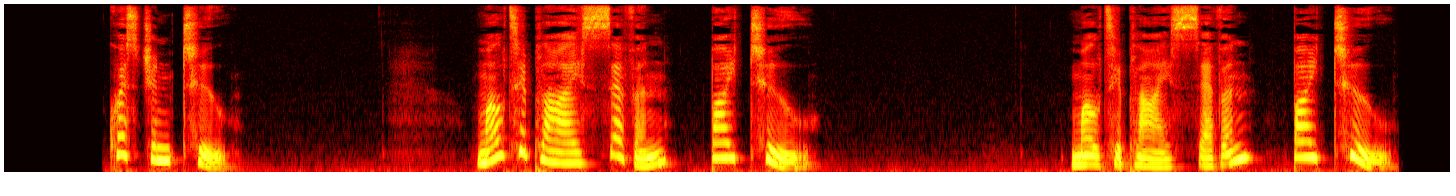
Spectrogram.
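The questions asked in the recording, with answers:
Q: Multiply 7 by 2.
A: 14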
